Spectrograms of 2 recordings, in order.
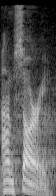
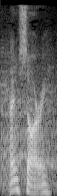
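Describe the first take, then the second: First: It is said plainly, without a smile. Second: It is said warmly, with a smile. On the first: "Say it with me" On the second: "Say it with a smile"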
